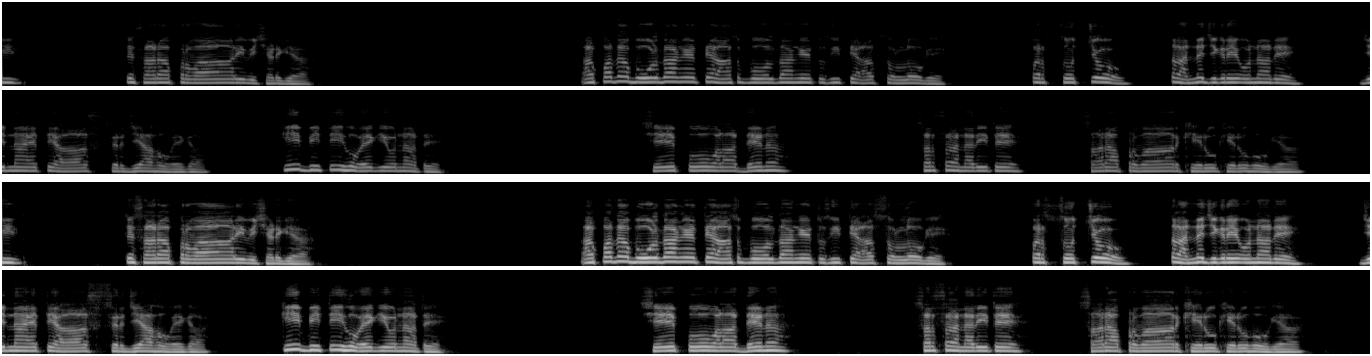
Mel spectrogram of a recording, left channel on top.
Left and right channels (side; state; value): left; quieter; 11.4 dB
